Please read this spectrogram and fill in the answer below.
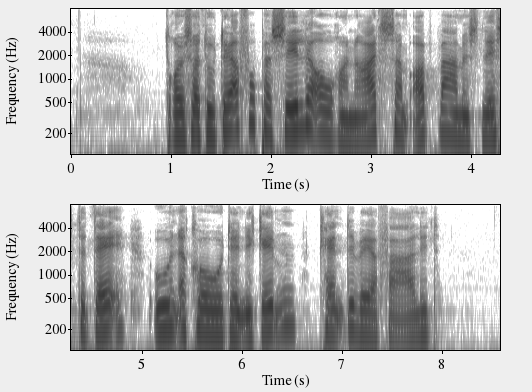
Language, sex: Danish, female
